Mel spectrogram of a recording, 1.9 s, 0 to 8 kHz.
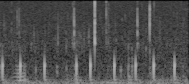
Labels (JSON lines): {"label": "biophony, knock croak", "recorder": "SoundTrap 300"}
